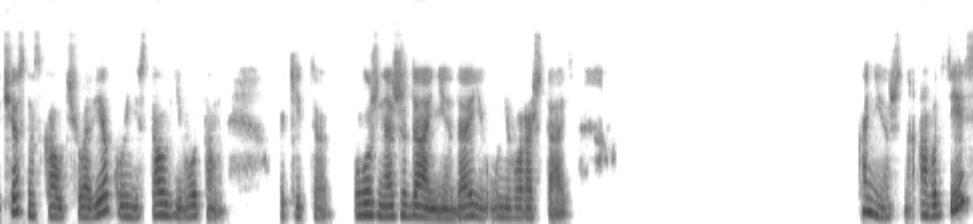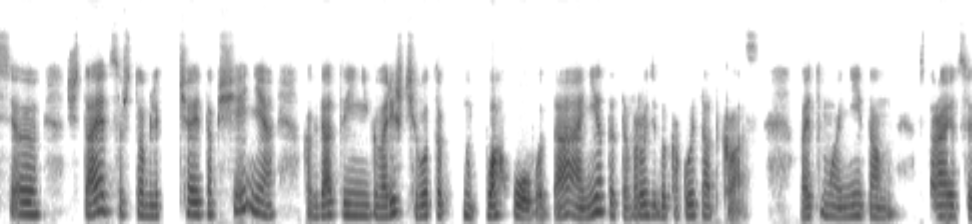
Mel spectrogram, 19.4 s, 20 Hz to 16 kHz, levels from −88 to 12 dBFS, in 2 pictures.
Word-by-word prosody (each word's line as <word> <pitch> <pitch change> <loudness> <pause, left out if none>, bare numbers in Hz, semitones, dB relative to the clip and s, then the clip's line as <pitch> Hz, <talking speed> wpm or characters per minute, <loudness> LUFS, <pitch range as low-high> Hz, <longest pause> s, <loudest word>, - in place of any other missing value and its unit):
честно 230 -6 +1
сказал 165 -3 -1
человеку 170 - +1
и 170 - -1
не 155 -1 -3
стал 180 +4 +2
его 165 +1 -1
там 235 +7 -6 0.5
какие-то - - -8 0.2
ложные 180 -2 +3
ожидания, 170 -5 +3
да, 155 +3 +2
и 170 -4 0
у 145 +1 -6
него 150 -1 -1
рождать. 150 0 -2 2.9
Конечно. 185 -11 -3
А 185 - 0
вот 175 +1 0
здесь, 410 - -1
э, 195 -1 +3 0.3
считается, 245 +2 +3
что 190 -1 -2
облегчает 190 +3 0
общение, 210 - +1 0.3
когда 165 +3 +2
ты 195 -2 -2
не 180 -1 -1
говоришь 175 +6 +2
чего-то, 185 -2 -1
ну, 175 -3 -4
плохого, 170 -4 +4
да, - - +2
а 155 - +4
"нет"- 230 +10 +2
это 185 - -3
вроде 180 0 +1
бы 165 -2 -2
какой-то 180 +2 -2
отказ. 165 - -4 0.4
Поэтому 205 -6 -2
они 165 +2 -2
там 165 +3 -4 0.2
стараются 170 -1 +1
175 Hz, 135 wpm, -23 LUFS, 165-195 Hz, 2.9 s, плохого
